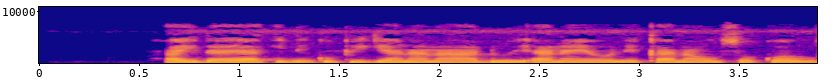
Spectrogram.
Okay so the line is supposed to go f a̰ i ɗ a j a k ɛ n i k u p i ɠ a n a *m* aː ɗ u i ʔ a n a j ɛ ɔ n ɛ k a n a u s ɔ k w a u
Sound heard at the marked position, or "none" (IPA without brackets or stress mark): n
